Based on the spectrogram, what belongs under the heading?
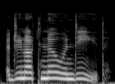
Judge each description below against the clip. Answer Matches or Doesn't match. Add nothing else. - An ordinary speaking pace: Doesn't match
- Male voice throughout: Doesn't match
